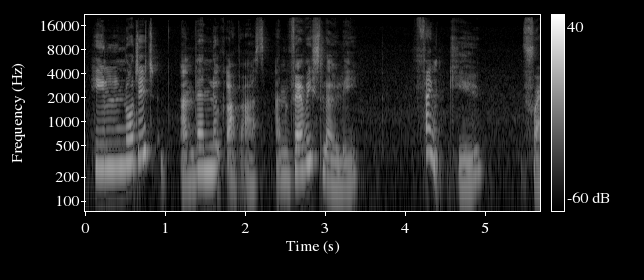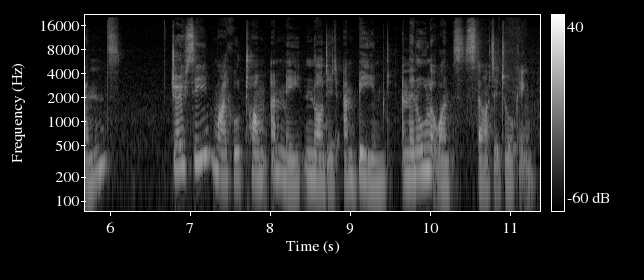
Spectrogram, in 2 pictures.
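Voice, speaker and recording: A young woman, a primary school teacher, reading a children's novel aloud with lively expression. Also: measured pace. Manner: lively storybook reading, higher and louder for children's lines.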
